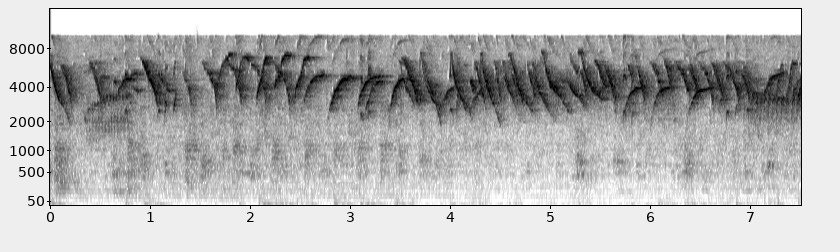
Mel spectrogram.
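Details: Lancashire canary, an English breed kept as a master singer for young canaries, delivering a dense, continuous run of rapid high chirps and twittering notes with fast downward sweeps, barely pausing throughout.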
